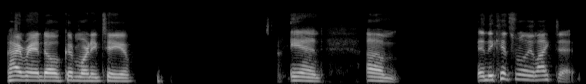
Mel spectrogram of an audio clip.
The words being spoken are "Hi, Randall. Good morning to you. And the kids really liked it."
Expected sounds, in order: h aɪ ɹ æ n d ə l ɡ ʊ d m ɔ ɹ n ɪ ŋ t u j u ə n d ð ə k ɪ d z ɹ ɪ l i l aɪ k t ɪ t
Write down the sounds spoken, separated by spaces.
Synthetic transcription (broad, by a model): h aɪ ɹ æ n d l ɡ ʊ d m ɔ ɹ n ɪ ŋ t u j u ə n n ð ə k ɪ d z ɹ ɪ l i l aɪ k t ɪ t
